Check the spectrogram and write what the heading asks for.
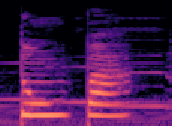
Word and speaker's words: Дунба: Тунба, тун и ба, оба они в первом тоне.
